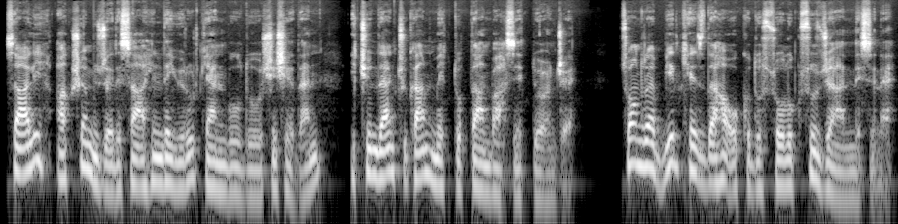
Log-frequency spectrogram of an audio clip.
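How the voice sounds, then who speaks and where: Low husky male storyteller. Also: big pitch swings, fairly quick, darkish tone. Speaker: narrator. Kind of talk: scripted story narration.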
